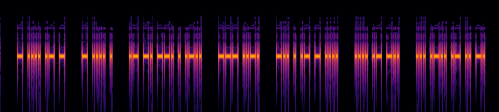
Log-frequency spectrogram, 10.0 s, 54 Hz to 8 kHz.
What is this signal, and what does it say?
Morse code, heard as a keyed tone, about 34 wpm, 650 Hz. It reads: THAT THE ANGEL OF DEATH HAD SLAIN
